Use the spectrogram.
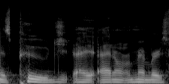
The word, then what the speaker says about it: Puig: was playing for arizona state his name is pooj i i don't remember his first name like david pooj it's spelled like uh puig yaciel puy david spooch spooch sabudra or pooch sorry yeah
